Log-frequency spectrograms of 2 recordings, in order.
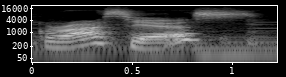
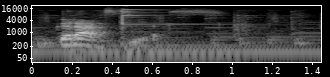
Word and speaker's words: gracias: If you're thinking that the pronunciation of this word is gracias, I'm sorry, but no, that's not how to say gracias.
